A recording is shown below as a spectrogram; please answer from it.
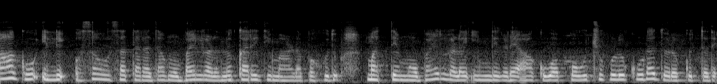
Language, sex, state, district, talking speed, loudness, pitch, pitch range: Kannada, female, Karnataka, Belgaum, 140 wpm, -17 LUFS, 200 Hz, 190-220 Hz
